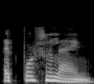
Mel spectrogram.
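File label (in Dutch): "het porselein", Dutch; Natuur samenvatting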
